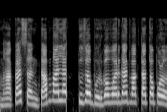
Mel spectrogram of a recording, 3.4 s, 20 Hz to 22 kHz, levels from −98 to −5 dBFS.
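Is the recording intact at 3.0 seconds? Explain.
No. From 1.40 to 3.26 s a jitter buffer speed-up is running: the receiver repeatedly cuts pitch-period-length slices to drain excess buffered audio, removing about 150 ms in total. The speech plays at roughly 109% speed with unchanged pitch and sounds hurried.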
